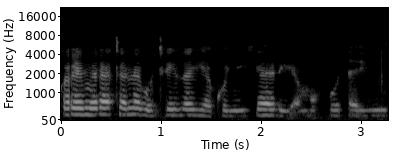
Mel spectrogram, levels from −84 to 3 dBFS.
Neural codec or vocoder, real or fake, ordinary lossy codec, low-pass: codec, 16 kHz, 2 kbps, FreqCodec, smaller model; fake; none; none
